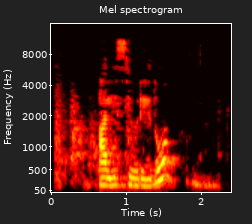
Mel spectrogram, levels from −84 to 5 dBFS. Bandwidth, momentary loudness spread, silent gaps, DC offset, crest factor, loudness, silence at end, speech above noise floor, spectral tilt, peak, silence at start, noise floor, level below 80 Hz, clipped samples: 11.5 kHz; 21 LU; none; under 0.1%; 20 dB; -20 LUFS; 0.2 s; 21 dB; -5 dB/octave; -2 dBFS; 0.05 s; -40 dBFS; -70 dBFS; under 0.1%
